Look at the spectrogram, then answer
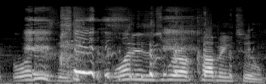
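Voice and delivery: normal talking voice

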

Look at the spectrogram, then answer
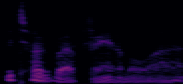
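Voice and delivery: a sly whispered aside to the others; hushed teasing whisper. Real, not acted. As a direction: whisper it under your breath. Aside about their Phantom habit.

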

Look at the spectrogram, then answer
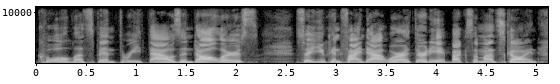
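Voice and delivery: low imitation of her husband; husband's reply. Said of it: "That's what he did. He's like".

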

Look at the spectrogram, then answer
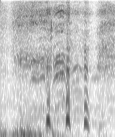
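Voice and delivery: real high laugh. Real, not acted. Laughing at the cheeseburger memory.

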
